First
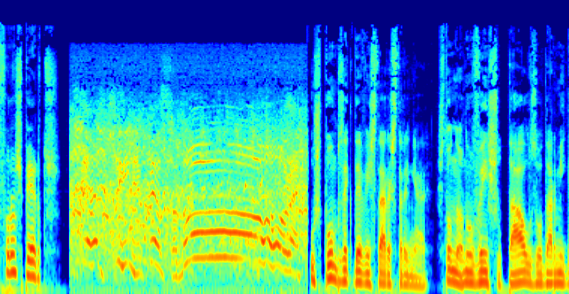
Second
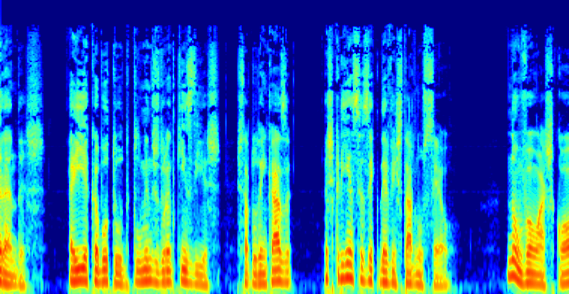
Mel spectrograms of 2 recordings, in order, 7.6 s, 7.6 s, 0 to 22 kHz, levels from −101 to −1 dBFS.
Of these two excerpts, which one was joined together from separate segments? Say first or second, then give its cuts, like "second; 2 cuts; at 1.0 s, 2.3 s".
first; 2 cuts; at 6.2 s, 6.5 s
